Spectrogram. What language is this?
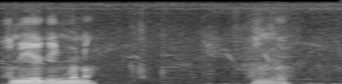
Santali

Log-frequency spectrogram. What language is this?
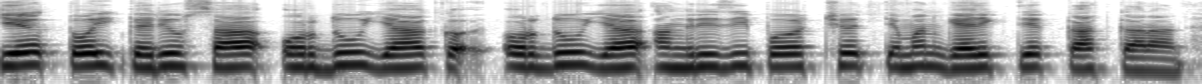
Kashmiri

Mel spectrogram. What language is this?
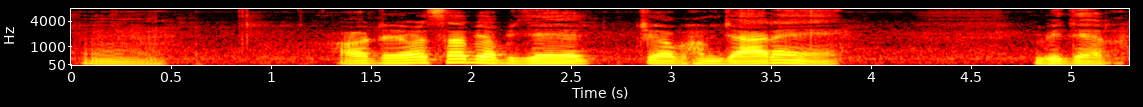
Urdu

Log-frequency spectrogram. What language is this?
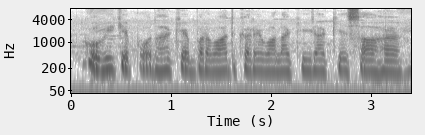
Maithili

